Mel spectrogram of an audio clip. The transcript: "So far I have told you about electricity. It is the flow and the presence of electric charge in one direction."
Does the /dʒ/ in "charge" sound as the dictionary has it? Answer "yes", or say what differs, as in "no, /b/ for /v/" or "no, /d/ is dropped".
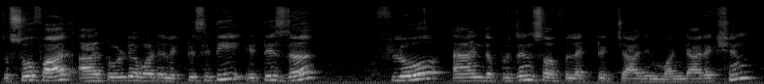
yes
